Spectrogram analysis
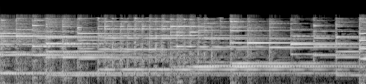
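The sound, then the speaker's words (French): Bright, ringing metallic tones from metal percussion struck with mallets in quick succession, with sustained overlapping bell-like overtones shimmering throughout; loud, with no voices. “Et mais ça peut être ça, mais avec ces baguettes-là, c'est plus du tout.”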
